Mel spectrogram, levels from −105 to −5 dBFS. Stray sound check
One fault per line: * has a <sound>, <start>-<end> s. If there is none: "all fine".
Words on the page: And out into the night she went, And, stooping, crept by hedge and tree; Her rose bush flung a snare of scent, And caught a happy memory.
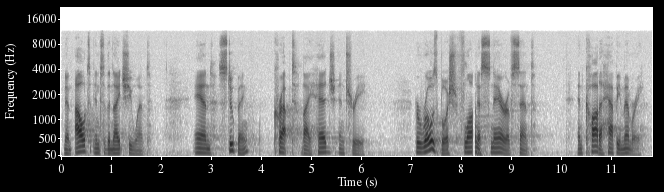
* has a dropout, 8.2-8.3 s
